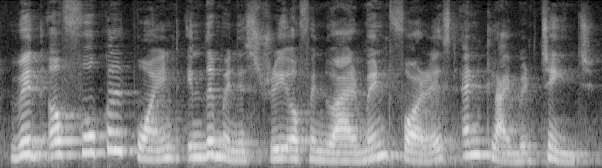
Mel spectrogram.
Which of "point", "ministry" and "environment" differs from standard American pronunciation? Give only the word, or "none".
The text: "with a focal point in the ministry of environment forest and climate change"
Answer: environment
